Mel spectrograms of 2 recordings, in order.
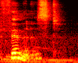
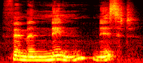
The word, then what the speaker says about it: feminist: It occurred to me the obvious male equivalent of the word feminist, in brackets, note, not femininist, with its extra syllable, close brackets, would be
